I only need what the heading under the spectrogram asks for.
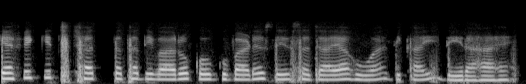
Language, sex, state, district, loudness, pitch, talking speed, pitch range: Hindi, female, Uttar Pradesh, Lalitpur, -17 LUFS, 235 Hz, 160 wpm, 220-260 Hz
